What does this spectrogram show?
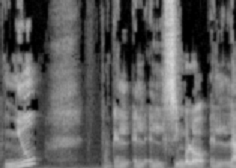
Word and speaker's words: GNU: género cuando le preguntaron cómo se pronuncia esto se pronuncia new porque el símbolo en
